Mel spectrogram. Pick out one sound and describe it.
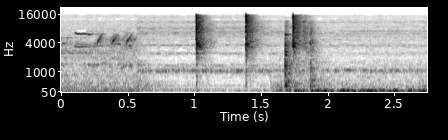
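A gas burner clicks as it lights.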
